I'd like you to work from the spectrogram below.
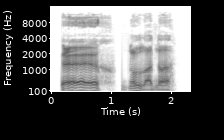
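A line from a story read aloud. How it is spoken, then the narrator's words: Sigh. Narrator (Russian): вздохнул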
